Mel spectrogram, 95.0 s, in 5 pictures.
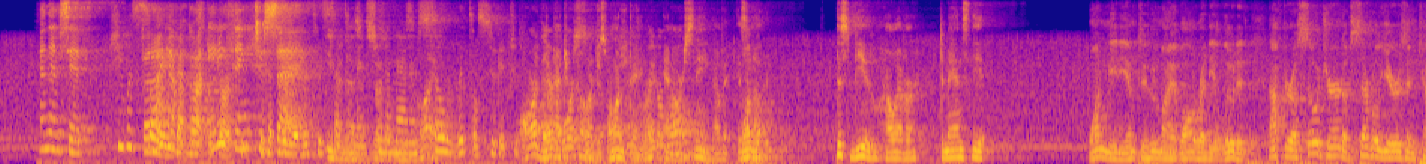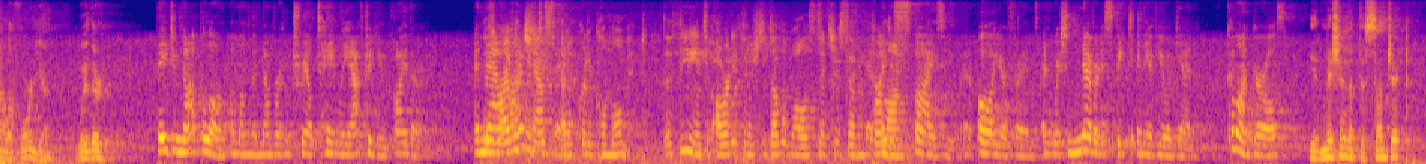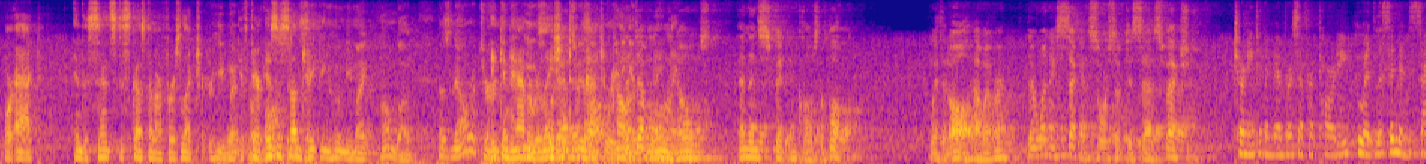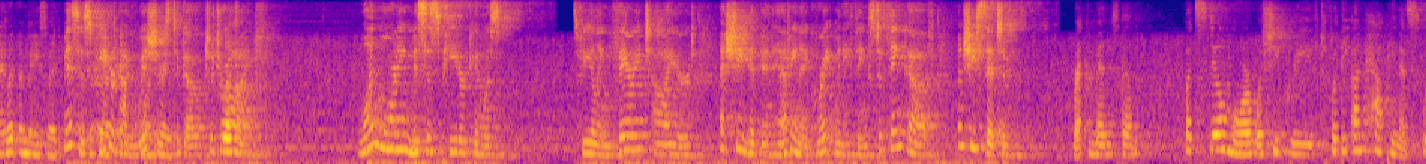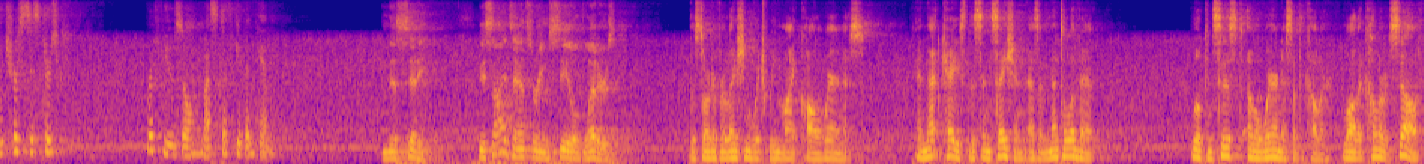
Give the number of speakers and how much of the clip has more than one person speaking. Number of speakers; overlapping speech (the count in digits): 7, about 18%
